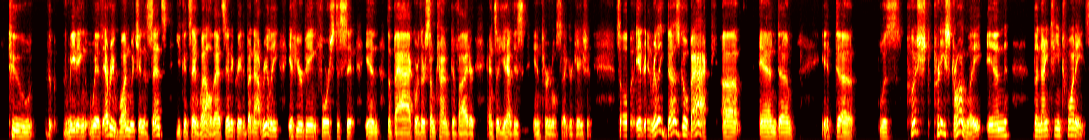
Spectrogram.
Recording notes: This interview was conducted over Zoom, and so the audio (and video) quality is...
